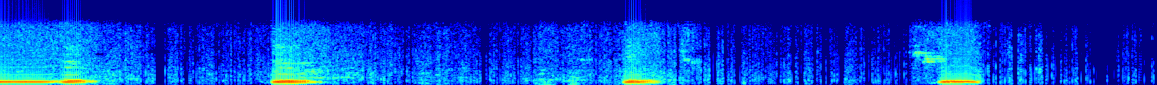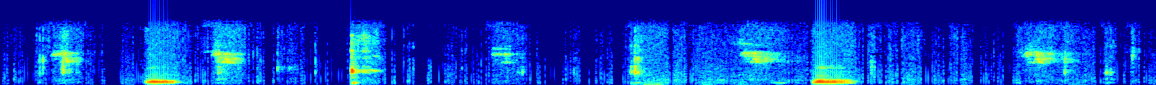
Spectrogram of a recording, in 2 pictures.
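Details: A Mourning Dove gives soft, low, hollow hoots, about one every one and a half seconds, with faint high clicks and chips in between.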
